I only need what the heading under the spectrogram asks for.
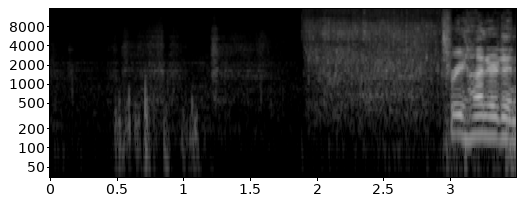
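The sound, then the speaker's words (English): Water pours out of a gallon jug in a steady, rushing splash lasting about a second, and a voice starts up right after. Brief sounds come just before the pour. “she filled up her gallon jug and she ran back. And if I splash you, I'm very sorry.”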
